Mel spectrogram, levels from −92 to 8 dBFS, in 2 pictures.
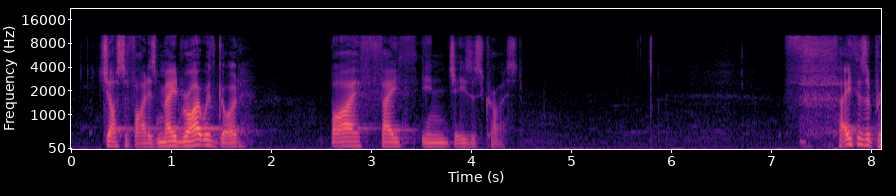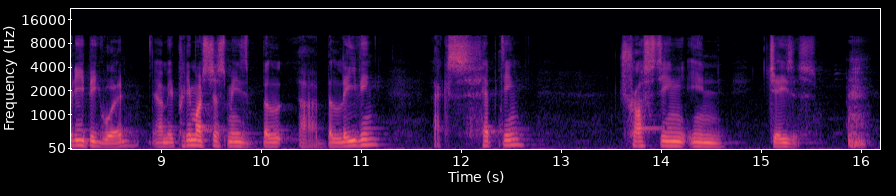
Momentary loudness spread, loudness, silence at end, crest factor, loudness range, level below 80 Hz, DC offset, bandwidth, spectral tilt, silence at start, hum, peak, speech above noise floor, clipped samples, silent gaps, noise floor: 15 LU; -30 LUFS; 0.15 s; 24 dB; 13 LU; -66 dBFS; under 0.1%; 10.5 kHz; -4.5 dB/octave; 0.3 s; none; -8 dBFS; 33 dB; under 0.1%; none; -62 dBFS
